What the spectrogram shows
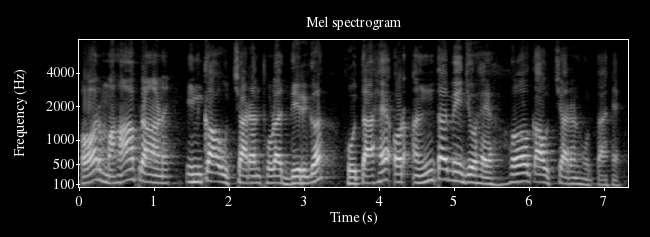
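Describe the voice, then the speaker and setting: A man's voice: on the high side, lively intonation, unhurried, hardly any pauses. A man teaching a Hindi grammar lesson to his students, spelling out letters one by one and having them repeat after him. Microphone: recording for an online lesson.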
